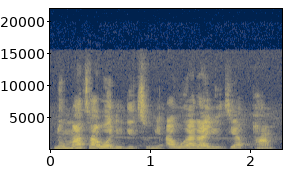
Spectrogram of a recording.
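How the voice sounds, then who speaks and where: A woman's voice: medium pitch, fast, sharp tone, slight background noise, poor audio. A woman in her thirties giving earnest parenting advice in a casual talk. She repeats phrases and tells stories from her own home.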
